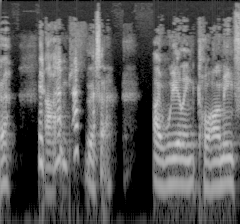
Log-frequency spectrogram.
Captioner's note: both laughs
